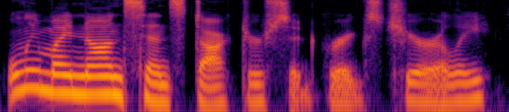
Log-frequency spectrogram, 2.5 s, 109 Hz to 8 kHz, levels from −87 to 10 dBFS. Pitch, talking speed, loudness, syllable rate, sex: 190 Hz, 165 wpm, -17 LUFS, 5.4 syllables/s, female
